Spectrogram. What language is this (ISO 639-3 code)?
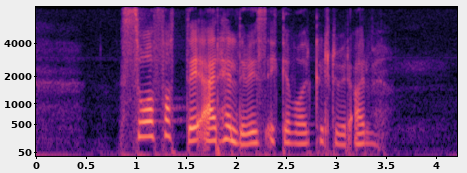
nor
